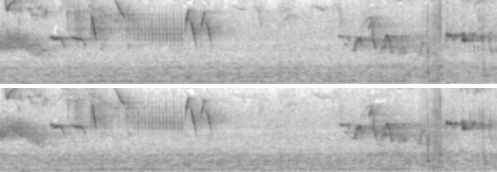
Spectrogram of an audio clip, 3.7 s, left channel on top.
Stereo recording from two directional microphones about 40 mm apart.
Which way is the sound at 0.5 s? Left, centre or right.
Centre.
